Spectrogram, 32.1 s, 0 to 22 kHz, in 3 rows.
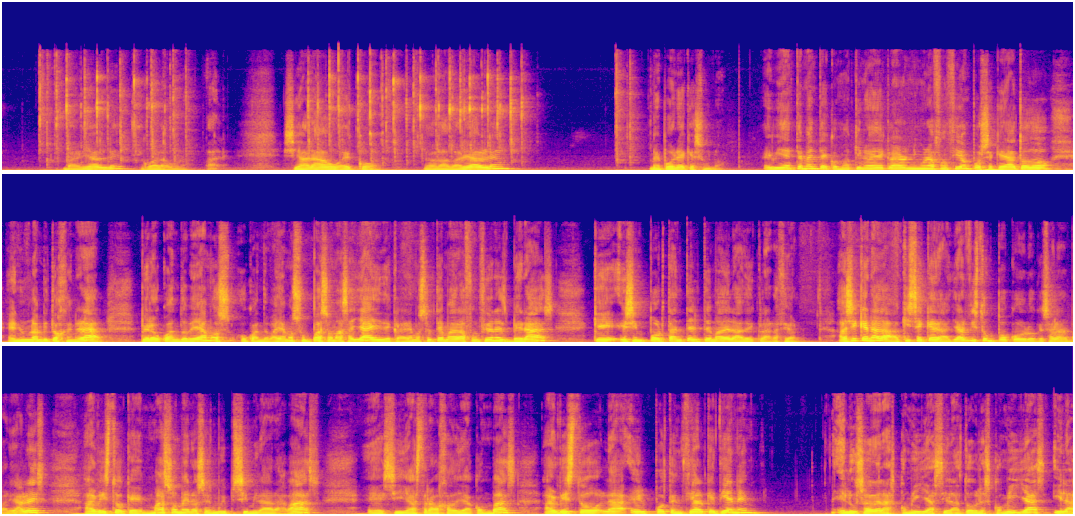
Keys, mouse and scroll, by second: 0.0-6.1 typing, 6.1 Return.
